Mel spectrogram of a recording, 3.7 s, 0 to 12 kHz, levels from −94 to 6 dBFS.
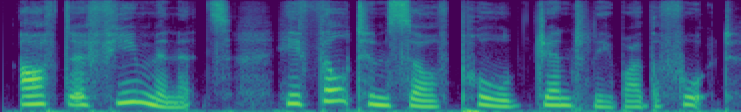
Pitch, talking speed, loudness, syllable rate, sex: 225 Hz, 195 wpm, -20 LUFS, 5.4 syllables/s, female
